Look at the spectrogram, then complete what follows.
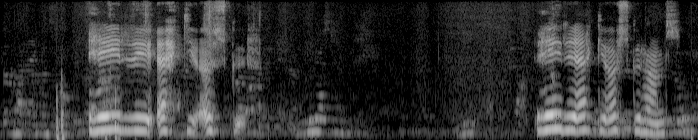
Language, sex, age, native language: Icelandic, male, 10, Icelandic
